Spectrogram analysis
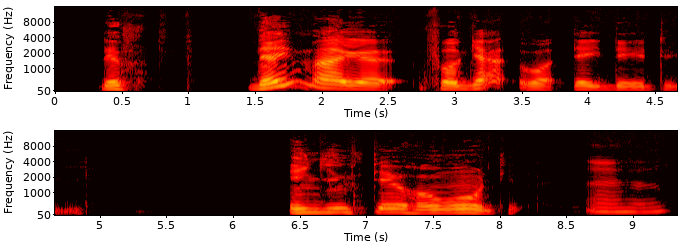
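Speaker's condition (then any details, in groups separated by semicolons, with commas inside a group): Cerebral palsy; from birth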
